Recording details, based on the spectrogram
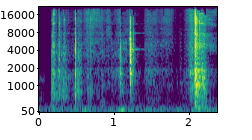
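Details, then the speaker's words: Tesla hubcap, bought used, shaken by hand: sharp, uneven metallic clicks and rattles from loose metal retaining clips that no longer press against the rim; spreading the clips fixes the rattle while driving. "if it's too loose it'll Rattle and that's what you hear is when these These are too loose"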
